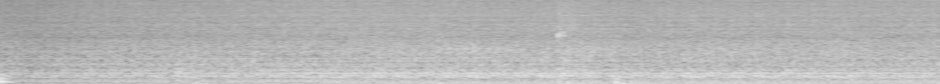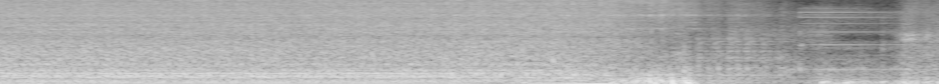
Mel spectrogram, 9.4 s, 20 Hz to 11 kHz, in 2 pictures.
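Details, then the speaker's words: 2011 Volkswagen Touareg 3.0 TDI diesel just after a fuel filter replacement, primed only by cycling the key without a scan tool: it runs fairly steadily but slightly unevenly, then stalls after about 20 seconds. "okay so it stalled it stalled after running for about 20 seconds let's try and restart it"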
